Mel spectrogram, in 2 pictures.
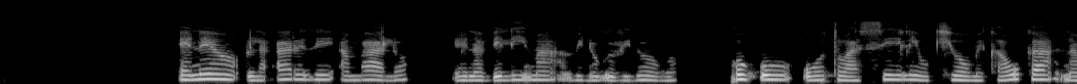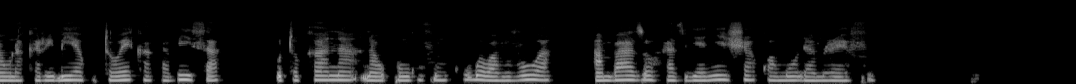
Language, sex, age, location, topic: Swahili, female, 25-35, Dar es Salaam, agriculture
